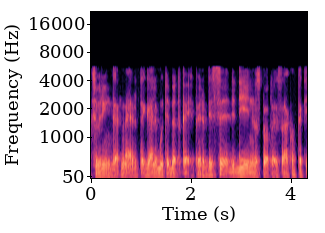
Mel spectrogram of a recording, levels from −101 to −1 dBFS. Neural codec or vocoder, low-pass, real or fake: codec, 16 kHz, 6 kbps, DAC; 5.4 kHz; fake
